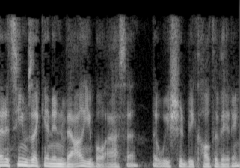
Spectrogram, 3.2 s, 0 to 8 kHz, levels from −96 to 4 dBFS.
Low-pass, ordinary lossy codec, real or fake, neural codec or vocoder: 7.2 kHz; MP3, 48 kbps; real; none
